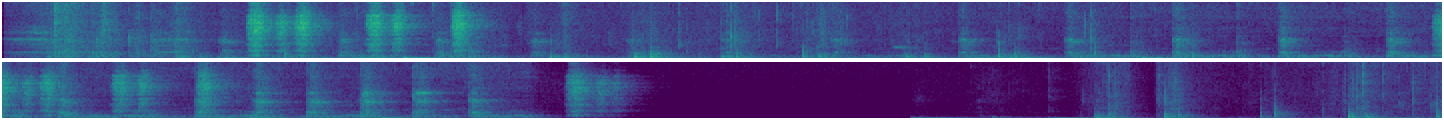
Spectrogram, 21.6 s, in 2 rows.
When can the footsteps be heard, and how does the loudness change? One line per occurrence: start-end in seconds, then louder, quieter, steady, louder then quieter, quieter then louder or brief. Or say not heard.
1.1-9.1 louder then quieter
18.9-21.5 brief.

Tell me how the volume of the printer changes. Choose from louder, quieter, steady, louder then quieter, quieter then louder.
quieter then louder.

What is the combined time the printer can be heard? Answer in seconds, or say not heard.
15 s.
